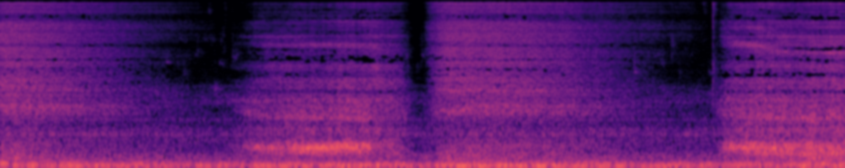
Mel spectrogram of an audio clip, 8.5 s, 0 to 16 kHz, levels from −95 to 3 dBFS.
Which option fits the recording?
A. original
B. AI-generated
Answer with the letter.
A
